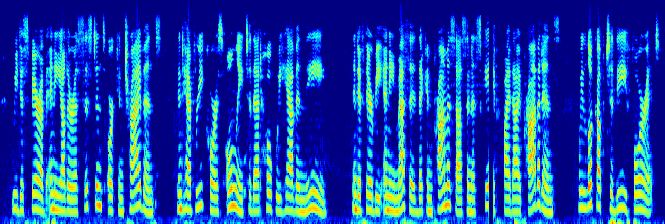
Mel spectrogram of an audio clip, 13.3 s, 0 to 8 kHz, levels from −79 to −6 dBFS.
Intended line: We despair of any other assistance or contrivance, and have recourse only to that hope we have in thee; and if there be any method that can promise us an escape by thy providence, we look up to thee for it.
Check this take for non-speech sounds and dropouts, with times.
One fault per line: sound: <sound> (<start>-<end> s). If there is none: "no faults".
sound: dropout (9.8-9.9 s)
